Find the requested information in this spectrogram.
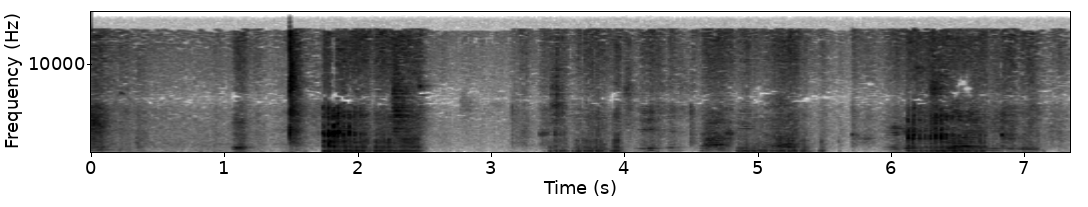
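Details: Maltese named Harry, clutching his new Angry Birds toy and refusing to give it up. He gives three rough, low growls, each roughly a second long, with a person's voice between them telling him to drop it.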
